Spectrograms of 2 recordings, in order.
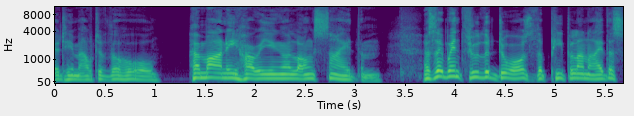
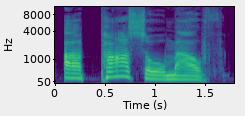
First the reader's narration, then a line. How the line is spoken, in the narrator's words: said Ron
